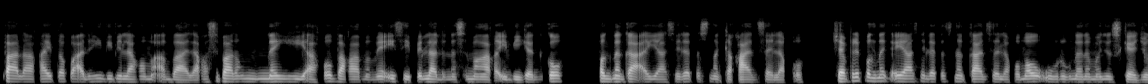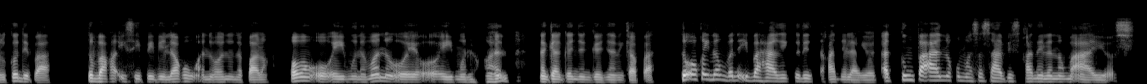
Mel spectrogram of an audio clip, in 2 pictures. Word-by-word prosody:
para 130 -3 +4
kahit 130 0 -1
papaano 130 -2 -1
hindi 135 -1 -6
nila 130 -2 0
ako 125 0 -6
maabala 105 -3 0
kasi 125 0 -8
parang 135 -1 +3
nahihiya 130 -2 0
ako 145 +2 0
baka 120 -2 +2
mamaya 120 +1 -3
isipin 130 -1 0
lalo 115 -2 +2
na 120 0 -6
sa 125 - -4
mga 120 -2 +1
kaibigan 115 -1 0
ko. 140 +1 +3 0.3
'Pag 135 -1 +4
nag-aaya 125 -2 +3
sila 125 +3 -2
tapos 130 +1 -8
nagca-cancel 115 -2 0
ako. 110 +2 -9 0.3
Siyempre 140 +4 +5
'pag 165 -3 +1
nag-aya 140 -2 +3
sila 135 -1 -3
tas 135 +1 -11
nag-cancel 125 -2 0
ako, 120 - -8
mauurong 130 -1 +1
na 120 - 0
naman 120 0 -3
'yong 120 -2 -3
schedule 110 -1 0
ko, 160 - +5
'di 135 - +1
ba? 105 -1 +3 0.4
So, 150 - +5
baka 140 -1 +3
isipin 130 -2 -4
nila 125 +3 +1
kung 140 -2 -2
ano-ano, 115 +1 -4
na 115 - -6
parang, 110 0 +2 0.2
"Wow, 165 +4 +5
ang - - -4
OA 125 -1 +2
mo 125 0 -6
naman. 145 +7 0
Ang - - +1
OA, 120 -1 +1
OA 120 +1 -2
mo 115 - -3
naman. 125 +4 -1 0.3
Naggaganyan-ganyan 115 -3 0
ka 105 0 0
pa." - - -2 0.2
So, 230 +2 +8
okey 230 0 0
lang 225 -3 -2
ba 195 - 0
na - - -2
ibahagi 155 -6 +1
ko 150 - -4
din 140 -1 -3
sa 120 - -3
kanila 115 -2 -3
'yon? 105 0 -3
At 165 - +2
kung 210 0 0
paano 190 -1 +4
ko 185 - -9
masasabi 155 -3 -3
sa 140 0 -3
kanila 135 -1 -1
nang 130 - -2
maayos? 105 -3 -1
125 Hz, 215 wpm, -25 LUFS, 120-140 Hz, 0.4 s, So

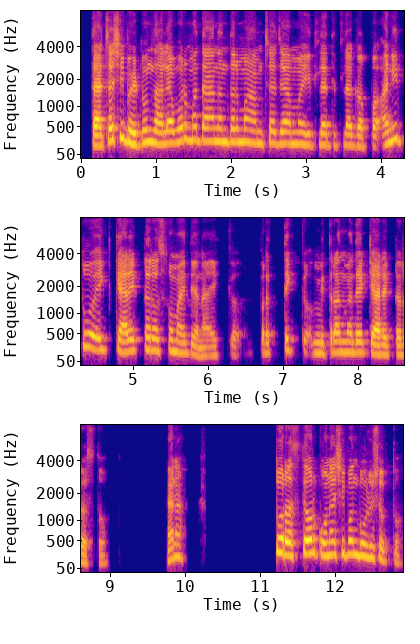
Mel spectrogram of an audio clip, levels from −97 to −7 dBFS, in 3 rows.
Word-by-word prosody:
त्याच्याशी 235 - +6
भेटून 210 +3 +3
झाल्यावर 210 +5 +2
मग 255 0 -3
त्यानंतर 235 -1 0
मग 230 0 -1
आमच्या 205 -1 -4
ज्या 200 0 -1
मग 195 0 -4
इथल्या-तिथल्या 180 -1 -4
गप्पा 160 0 -3
आणि 235 +8 +1
तो 260 -2 0
एक 210 -1 -2
कॅरेक्टर 195 +3 +2
असतो 195 0 -6
माहितीये 160 -6 -4
ना, 125 0 -7
एक 130 +1 -14
अ, - - -11 0.3
प्रत्येक 200 - -7
मित्रांमध्ये 175 +2 -2
एक 170 0 -5
कॅरेक्टर 145 -2 +1
असतो, 115 -1 -11 0.9
है 175 - +2
ना? 215 - -2 1.3
तो 285 -1 +7
रस्त्यावर 260 +4 +6
कोणाशी 240 +1 0
पण 250 -1 +2
बोलू 220 -3 +1
शकतो. 160 - -6
195 Hz, 155 wpm, -19 LUFS, 170-230 Hz, 1.3 s, तो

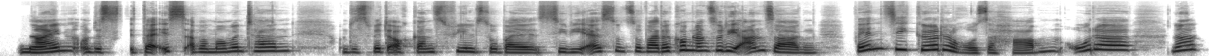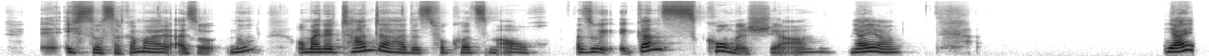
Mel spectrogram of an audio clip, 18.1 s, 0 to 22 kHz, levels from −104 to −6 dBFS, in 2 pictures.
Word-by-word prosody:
Nein, 200 +8 +5
und 200 +1 -5
es 200 0 +1
da - - +4
ist - - +3
aber 205 0 0
momentan 260 +5 0 0.3
und 200 - -9
es 195 +1 -3
wird 215 - +2
auch - - +1
ganz 205 +1 -1
viel 230 -3 -1
so 205 -1 -3
bei 180 -2 +2
CWS 200 +6 -2
und 245 - -7
so 245 -1 -1
weiter 230 +2 +6
kommen 320 0 +3
dann 285 0 +3
so 300 - +2
die 270 - +4
Ansagen: 180 - +2 0.2
„Wenn 275 +8 +4
Sie 360 -4 +2
Gürtelrose 230 - +1
haben 215 +11 -3
oder“ 335 +3 +3 0.3
ne? 325 +7 +1 0.5
Ich 180 - -2
so: 175 - -3
„Sage 160 +4 -4
mal, 200 -4 -2
also“ 150 - -6
ne? 225 - -6 0.3
Und 190 - -6
meine 195 0 +2
Tante 255 +1 +1
hatte 175 -4 -4
es 160 +1 -6
vor 165 0 -10
Kurzem 175 +1 -5
auch. 185 0 -9 0.2
Also, 195 +4 -3
äh, 410 +2 -6
ganz 305 +8 +2
komisch, 270 -1 -1
ja, 200 - -8 0.2
ja, 210 +3 +2
ja. 200 -6 0 2.0
Jei 230 +6 +7
215 Hz, 170 wpm, -21 LUFS, 190-270 Hz, 2.0 s, Jei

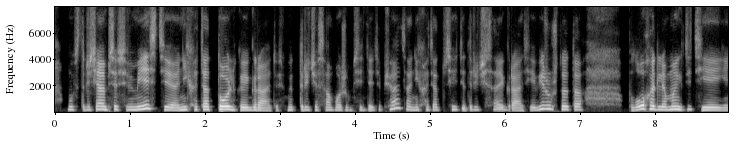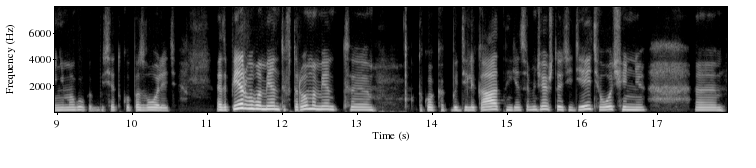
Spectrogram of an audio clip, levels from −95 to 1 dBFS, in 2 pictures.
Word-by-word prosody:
мы 215 - -2
встречаемся 210 +2 +2
все 210 -1 -3
вместе, 230 -2 +3
они 185 +4 +3
хотят 215 0 +1
только 215 -5 +7
играть, 180 -4 0
то - - -13
есть - - -22
мы 195 - -2
три 200 +1 -4
часа 200 0 -5
можем 185 0 -6
сидеть 195 +2 -6
общаться, 280 -1 -3
они 195 -1 -2
хотят 195 -1 -6
все 220 - -5
эти 215 - -5
три 205 0 -7
часа 120 -11 -5
играть. 165 - -5
Я 185 - -3
вижу, 260 +5 +2
что 230 0 0
это 215 -2 0 0.6
плохо 250 +6 +5
для 215 -2 +2
моих 225 -1 +4
детей, 195 -5 +1
я 175 0 -4
не 185 +1 -3
могу 195 +1 -4
как - - -14
бы 185 +1 -17
се - - -9
такое 185 -1 -14
позволить- 185 -2 -4 0.5
это 195 0 0
первый 285 +6 +6
момент. 245 -3 +3
И - - -9
второй 220 +6 -1
момент, 235 -4 +1 0.2
э, 200 -1 -4 0.6
такой 195 -1 -4
как 185 -1 -16
бы 195 +1 -4
деликатный: 195 +3 -1
я 190 0 -6
замечаю, 215 +4 -4
что 215 +2 -3
эти 195 -2 -5
дети 225 +4 -2
очень, 200 -2 -2 0.7
э, 190 0 -4
200 Hz, 190 wpm, -20 LUFS, 190-225 Hz, 0.7 s, только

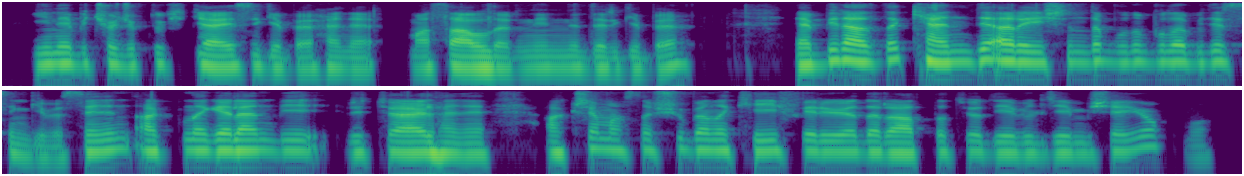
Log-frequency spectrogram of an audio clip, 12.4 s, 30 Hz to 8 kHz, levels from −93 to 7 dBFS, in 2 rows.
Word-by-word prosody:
Yine, 135 +1 -1
bir - - -6
çocukluk 125 -1 -5
hikâyesi 115 -1 +3
gibi, 105 -2 -5
hani, 105 -2 -4 0.2
masaldır, 105 -1 +2
ninnidir 105 0 -6
gibi. 105 +4 -5 0.6
Ya, 125 0 +3
biraz 160 -4 +7
da 180 - +1
kendi 155 +2 +5
arayışında 150 -1 +4
bunu 145 0 -7
bulabilirsin 150 -3 -3
gibi. 95 -3 -11
Senin 135 +7 -2
aklına 145 +1 -1
gelen 145 0 +4
bir 145 -1 -5
ritüel, 130 0 +4
hani, 120 -1 -2 0.3
akşam 150 +5 -3
aslında 150 +1 -7
şu 160 -2 -6
bana 150 -1 -1
keyif 140 0 -5
veriyor 135 -1 0
ya 135 0 -2
da 135 - 0
rahatlatıyor 125 +1 -2
diyebileceğim 125 -1 -6
bir 120 - +1
şey 140 +3 -1
yok 185 - -9
mu? 95 +1 -23
130 Hz, 180 wpm, -24 LUFS, 115-145 Hz, 0.6 s, biraz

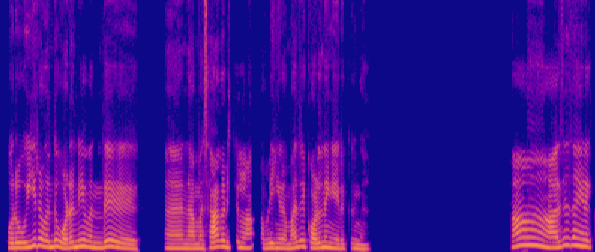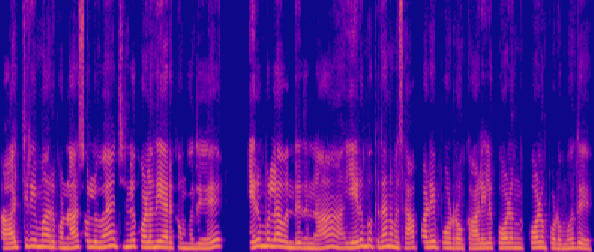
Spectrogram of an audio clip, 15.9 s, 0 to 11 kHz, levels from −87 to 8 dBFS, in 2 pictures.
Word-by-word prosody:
ஒரு 215 +1 +2
உயிர 300 +6 +1
வந்து 255 +3 +3
ஓடனே 245 +7 +3
வந்து, 225 +4 +2 0.8
அ - - -3 0.3
நம்ம 185 0 -1
சாகடிச்சிடலாம் 230 -3 0
அப்டிங்கிற 205 0 -2
மாரி 255 +6 0
கொழந்தைங்க 215 0 +2
இருக்குங்க. 185 -2 -5 2.0
ஆ 275 - +2 0.5
அதுதான் 325 +5 +1
எனக்கு 235 -6 -2
ஆச்சரியமா 265 +3 +1
இருக்கும். 225 -3 -1
நான் 235 +3 +1
சொல்லுவேன் 250 +3 +1
"சின்ன 255 +1 +1
கொழந்தையா 240 0 +3
இருக்கும்போது, 200 -3 -4 0.7
எறும்புலாம் 275 -1 +3
வந்ததுனா 205 -3 -1 0.4
எறும்புக்கு 275 +1 0
தான் 275 +1 +3
நம்ம 240 -3 +1
சாப்பாடே 235 +3 -1
போடுறோம். 205 -3 -2
காலையில 200 +2 -1
கோல, 210 +1 +1 0.3
கோலம் 225 -2 0
போடும்போது. 200 +2 -3
230 Hz, 125 wpm, -22 LUFS, 205-255 Hz, 2.0 s, வந்து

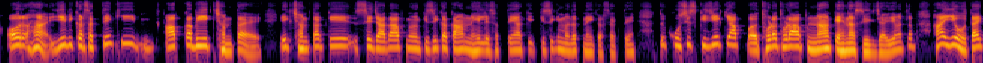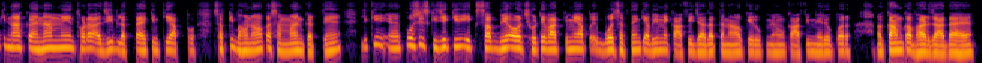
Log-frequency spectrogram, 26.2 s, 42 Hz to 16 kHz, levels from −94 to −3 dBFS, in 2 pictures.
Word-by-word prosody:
और 230 +2 +6
हाँ, 195 +1 +4
ये 195 +10 +4
भी 240 +1 -3
कर 215 0 +2
सकते 190 +5 -2
हैं 270 +1 -2
कि 215 - -6 0.2
आपका 205 +4 +4
भी 220 +1 +7
एक 205 -3 +1
क्षमता 135 -5 -1
है, 100 0 -2 0.3
एक 190 0 -2
क्षमता 170 +4 0
के 215 -1 -2
से 200 +6 -1
ज़्यादा 175 +1 +3
आप 185 0 0 0.3
किसी 170 +1 -5
का 180 +1 +1
काम 160 +1 +2
नहीं 145 -1 -1
ले 140 0 -4
सकते 135 +3 -11
हैं 150 - +2
या - - 0 0.3
किसी 150 +2 -10
की 160 - -8
मदद 140 -2 -4
नहीं 125 -1 -4
कर 115 - -8
सकते। 115 +4 -11 0.4
तो - - -8
कोशिश 225 0 -3
कीजिए 230 +3 +1
कि 255 - +4
आप 230 -1 +4 0.3
थोड़ा-थोड़ा 205 +1 +4
आप 205 -2 +3
ना 160 +2 +5
कहना 145 -1 +7
सीख 125 -3 -3
जाइए। 120 +3 -2
मतलब 195 +6 -7 0.3
हाँ 255 +3 +7
ये 240 -1 +5
होता 185 -6 +4
है 200 - +6
कि, 205 +1 -11
ना 185 -1 +2
कहना 170 0 +1
में 185 0 0
थोड़ा 170 0 +1
अजीब 145 +3 -3
लगता 135 +2 -3
है 140 - +2
क्योंकि 145 +2 -5
आप, 140 0 -4 0.3
सबकी 160 +6 -4
भावनाओं 145 +1 -2
का 180 - +2
सम्मान 140 -1 -3
करते 130 0 -5
हैं, 150 +4 -3 0.3
लेकिन 185 -3 -6
कोशिश 230 -1 -1
कीजिए 185 +1 -1
कि 205 +2 -2
एक 180 - -7
सभ्य 170 0 +2
और 180 -2 +5
छोटे 160 +1 -2
वाक्य 155 +1 +2
में 165 0 0
आप 160 -1 -1
बोल 145 +3 +1
सकते 145 0 -5
हैं 155 - -5
कि, 155 - -3
अभी 135 +1 0
मैं 145 0 -3
काफ़ी 115 +3 -3
ज़्यादा 130 0 0
तनाव 120 -1 -3
के 130 - -3
रूप 120 -2 -8
में 120 -1 -9
हूँ, 120 0 -7
काफ़ी 120 +2 -4
मेरे 125 0 -6
ऊपर 130 +1 -3 0.5
काम 145 0 +5
का 150 0 +4
भार 125 -1 +3
ज़्यादा 120 0 +2
है। 115 +2 0
160 Hz, 220 wpm, -24 LUFS, 135-195 Hz, 0.5 s, भी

